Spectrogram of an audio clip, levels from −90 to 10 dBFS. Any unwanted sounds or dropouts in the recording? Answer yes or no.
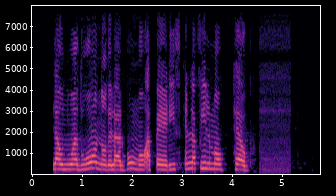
no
